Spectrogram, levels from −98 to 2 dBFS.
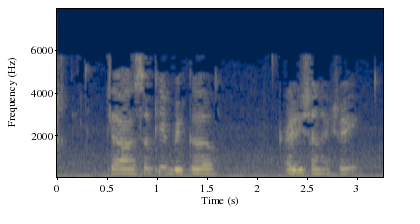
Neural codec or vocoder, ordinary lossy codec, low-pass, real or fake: none; MP3, 24 kbps; 7.2 kHz; real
